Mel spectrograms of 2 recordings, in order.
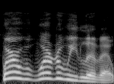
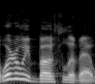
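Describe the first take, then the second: First: High, incredulous rhetorical question; exasperated question. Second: Said in the usual way. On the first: Real, not acted. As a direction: ask it like it's obvious.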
